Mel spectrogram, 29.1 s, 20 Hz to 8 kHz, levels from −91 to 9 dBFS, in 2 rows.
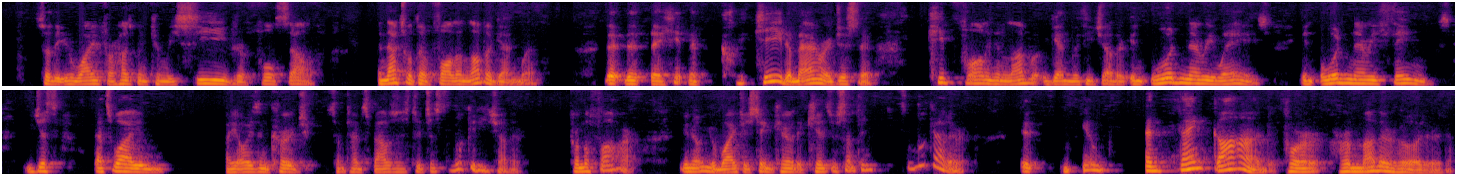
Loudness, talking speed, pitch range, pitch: -24 LUFS, 180 wpm, 110-140 Hz, 120 Hz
